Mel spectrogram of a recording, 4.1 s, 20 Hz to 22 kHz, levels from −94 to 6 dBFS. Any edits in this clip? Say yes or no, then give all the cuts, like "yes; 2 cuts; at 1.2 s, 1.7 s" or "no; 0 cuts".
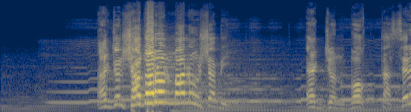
no; 0 cuts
